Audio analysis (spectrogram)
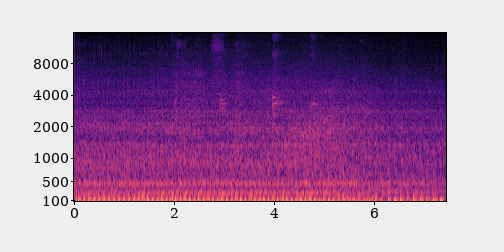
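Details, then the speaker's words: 1987 Royal Enfield Bullet 350 fitted with a full-core silencer, idling: slow, regular big-single thump about three and a half beats a second, evenly spaced; sound is fine, engine healthy. "ഇതിന്റെ sound കേൾക്കുന്നുണ്ടാവും കേട്ടോ കുഴപ്പമില്ലാത്ത sound ഉണ്ട് full core silencer ആണ് വെച്ചിക്കുന്നത്"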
